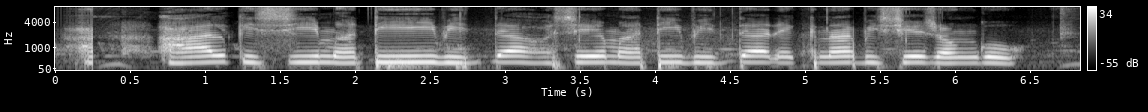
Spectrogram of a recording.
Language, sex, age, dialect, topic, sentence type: Bengali, female, <18, Rajbangshi, agriculture, statement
